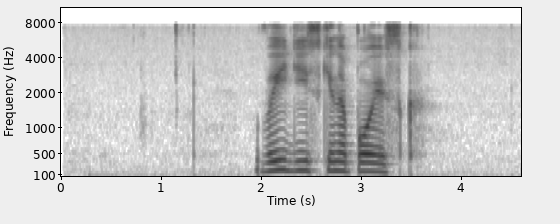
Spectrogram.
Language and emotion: Russian, neutral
